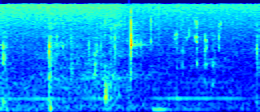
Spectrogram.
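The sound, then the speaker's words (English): A few sparse, crisp crunches of someone biting into a snack, spaced irregularly with quiet chewing between them, fairly soft over a faint steady hum, with no talking. “You can crunch in so many different ways.”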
